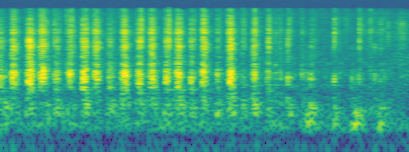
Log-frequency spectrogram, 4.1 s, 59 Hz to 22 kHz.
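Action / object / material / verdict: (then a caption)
scrape / coated scratch-art paper scratched with a wooden stylus / coated paper / none. A wooden stylus scratches the black coating of a scratch-art paper page in short strokes while a hand holds the book flat. About 21 quick, dry, raspy scrapes come in a steady rhythm, each with a bright, hissy edge centred near 1 kHz. They fade slightly softer toward the end.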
